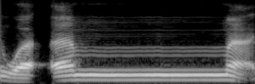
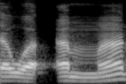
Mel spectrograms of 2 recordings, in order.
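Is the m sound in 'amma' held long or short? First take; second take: long; short. First: The doubled m is held for two beats. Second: The doubled m is clipped short. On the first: The speaker calls it right. "tapi wa amma ditahan dua harokat" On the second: The speaker calls it wrong. "tidak dibaca wa amma"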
